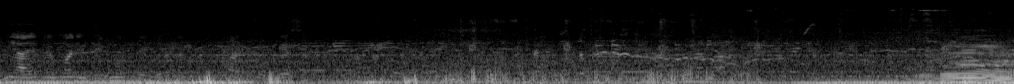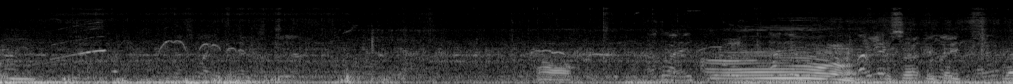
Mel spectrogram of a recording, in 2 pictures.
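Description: Maasai cattle herd lowing outdoors in Kenya's Maasai Mara as the animals are moved out in the morning, several moos rising at intervals over steady background noise, with people talking nearby.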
